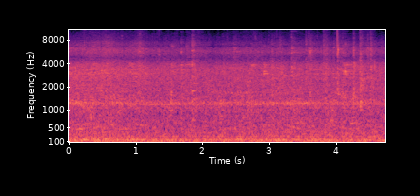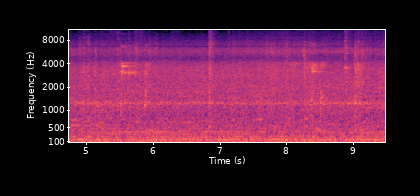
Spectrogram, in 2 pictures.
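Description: Steady sizzling of chicken liver (kaleji) frying in oil on a large steel tawa over a gas flame, with a low rumble underneath. A few sharp metal clinks from the spatula striking a steel serving plate and the tawa's rim.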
